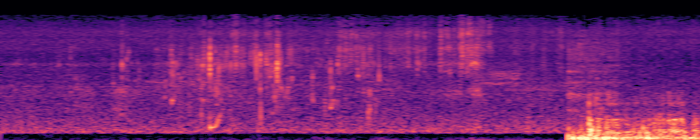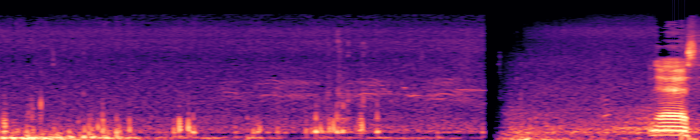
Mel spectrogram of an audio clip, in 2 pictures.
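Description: Handling noise as a tiny rainbow trout fingerling is released by hand into shallow water: a low rumble on the microphone starts suddenly about halfway through, with small knocks and splashes over the next few seconds. The first few seconds are quiet.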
